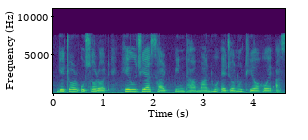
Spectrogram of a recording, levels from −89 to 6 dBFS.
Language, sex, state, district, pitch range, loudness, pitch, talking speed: Assamese, female, Assam, Kamrup Metropolitan, 200-230 Hz, -17 LUFS, 205 Hz, 130 wpm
